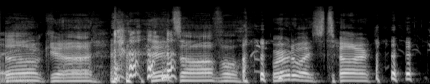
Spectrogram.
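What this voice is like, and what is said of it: Imitates another person's voice. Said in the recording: “good impression”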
